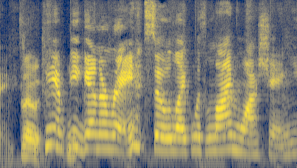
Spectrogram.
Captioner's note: laughs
